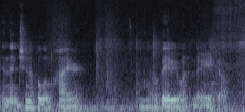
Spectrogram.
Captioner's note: cracking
